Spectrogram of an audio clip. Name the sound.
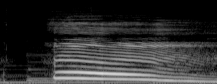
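big yawn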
